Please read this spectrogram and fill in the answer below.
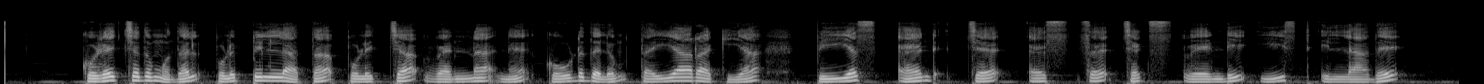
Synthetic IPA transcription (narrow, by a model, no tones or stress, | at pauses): kuɻɐt͡ɕːɐðɨmuðɐlpuɭipːilːaːt̪ːɐpuɭit͡ɕːɐʋe̞ɳːɐnɨkuːɽuðɐlumt̪ɐjːaːraːkːijɐpies | eːnɖ | t͡ɕeeset͡ɕeksʋe̞ːɳɖiiːstilːaːðe̞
